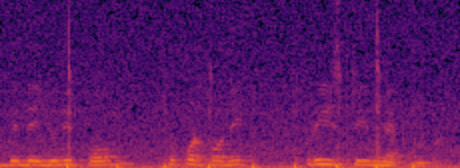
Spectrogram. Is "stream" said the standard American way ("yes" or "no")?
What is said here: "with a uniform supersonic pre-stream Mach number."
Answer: no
